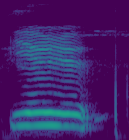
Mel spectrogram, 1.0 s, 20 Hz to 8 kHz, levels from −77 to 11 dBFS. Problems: none marked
